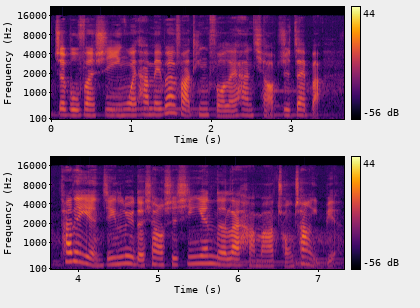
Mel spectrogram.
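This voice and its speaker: A woman narrating a fantasy novel as an audiobook reader, in a steady, expressive reading voice. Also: medium pitch, moderate pace, faint music behind. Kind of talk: storybook narration.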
